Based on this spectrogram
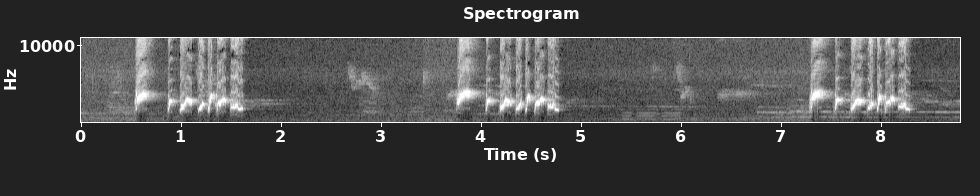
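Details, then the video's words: Red-whiskered bulbul singing a southern master-style phrase played to caged birds; three loud bursts of liquid whistles, a sharp high start then a fast run of falling notes, repeated roughly every three seconds with quiet gaps. "เสียงนกกรงหัวจุก ร้อง ริก เปิดให้นกฟัง ยั่วให้นกคึกจัด chao mao hot, chào mào hót"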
